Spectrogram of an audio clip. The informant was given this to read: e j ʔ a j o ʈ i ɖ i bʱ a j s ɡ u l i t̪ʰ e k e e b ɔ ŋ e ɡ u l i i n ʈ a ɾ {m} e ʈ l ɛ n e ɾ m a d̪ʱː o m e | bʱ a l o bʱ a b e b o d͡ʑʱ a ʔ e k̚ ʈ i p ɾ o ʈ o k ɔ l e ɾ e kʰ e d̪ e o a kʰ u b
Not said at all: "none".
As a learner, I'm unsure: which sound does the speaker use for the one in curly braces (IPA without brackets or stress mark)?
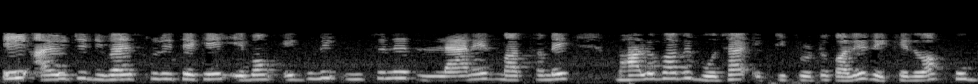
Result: n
